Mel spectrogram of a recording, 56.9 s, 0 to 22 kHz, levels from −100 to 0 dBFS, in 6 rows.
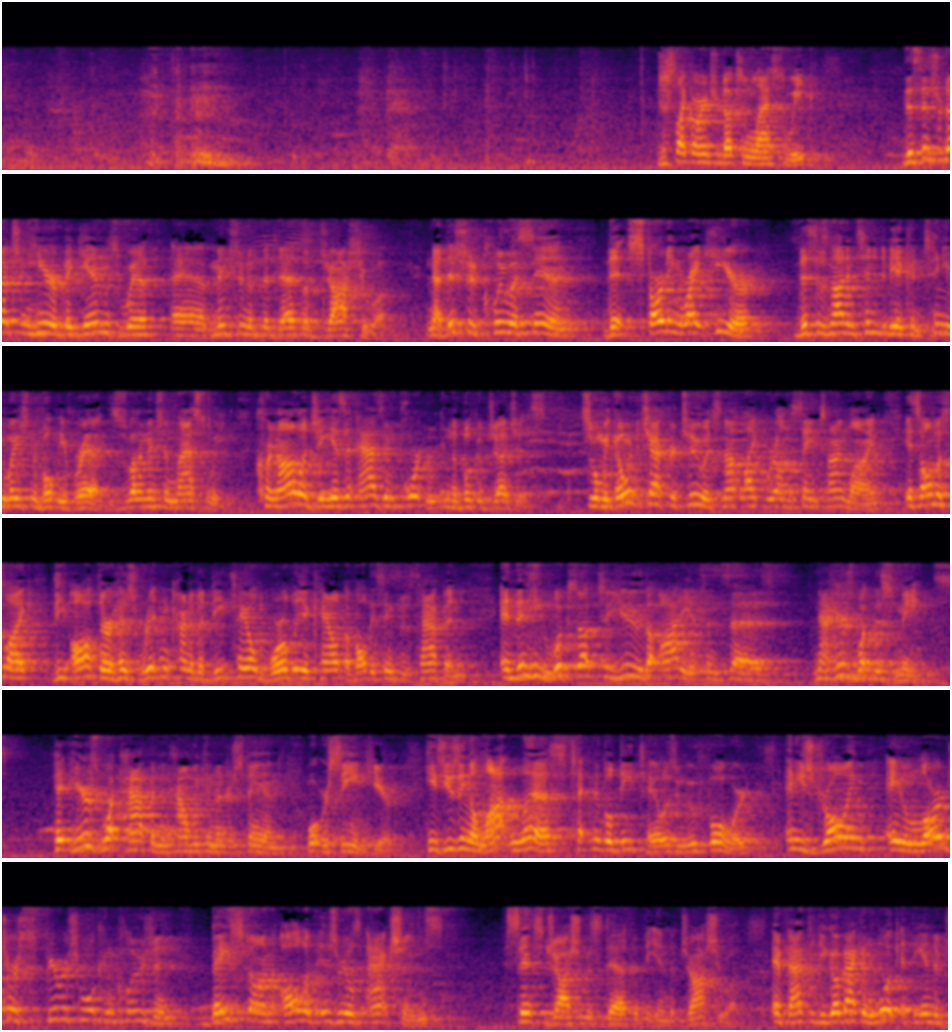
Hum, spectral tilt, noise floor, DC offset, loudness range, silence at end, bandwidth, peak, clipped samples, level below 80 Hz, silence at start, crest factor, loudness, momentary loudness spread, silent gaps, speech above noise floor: none; -5 dB/octave; -48 dBFS; under 0.1%; 4 LU; 0 s; 7.6 kHz; -6 dBFS; under 0.1%; -50 dBFS; 0 s; 18 dB; -24 LUFS; 16 LU; none; 24 dB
